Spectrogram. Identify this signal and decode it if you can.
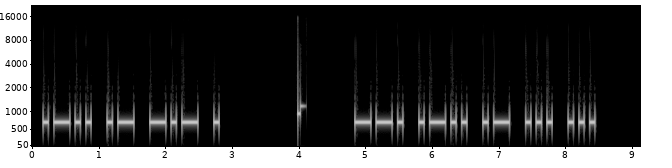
Morse code, heard as a keyed tone, about 16 wpm, 700 Hz. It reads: LAKE GLASS
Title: Sentences from Top 1000 Words - Review Part 3 - New Word Drill - 15wpm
